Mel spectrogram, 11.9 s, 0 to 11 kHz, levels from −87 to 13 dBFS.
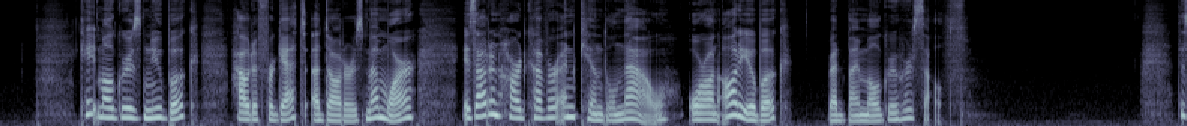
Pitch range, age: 180-255 Hz, 30-49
